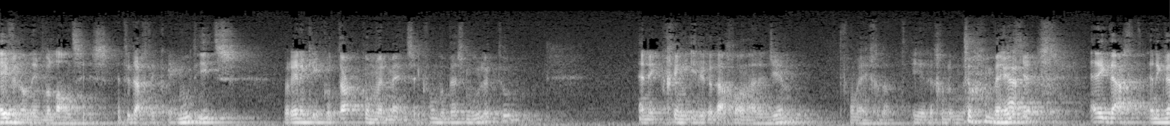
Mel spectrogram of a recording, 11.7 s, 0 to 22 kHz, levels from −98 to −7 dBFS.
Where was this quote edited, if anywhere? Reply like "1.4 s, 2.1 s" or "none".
1.7 s, 9.6 s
